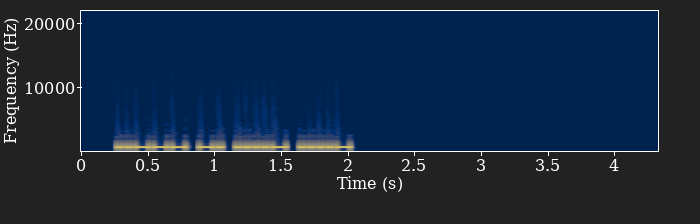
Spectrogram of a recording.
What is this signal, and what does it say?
Morse code, heard as a keyed tone, about 34 wpm, 700 Hz. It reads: 2N44
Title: Common Cut Numbers - 4-Digit 35wpm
